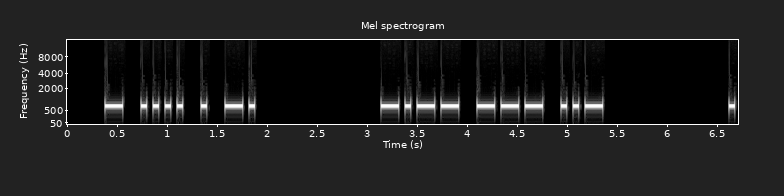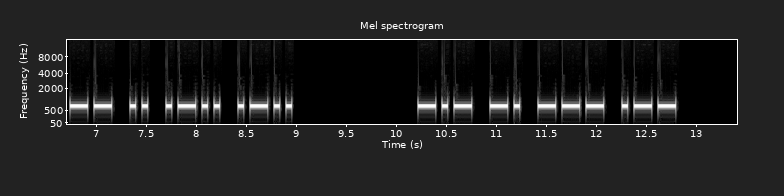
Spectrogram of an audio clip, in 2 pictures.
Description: Morse code, heard as a keyed tone, about 20 wpm, 700 Hz. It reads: THEN YOU WILL KNOW
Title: 3x Word-Spacing - Sentences from Top 400 Words - 20wpm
